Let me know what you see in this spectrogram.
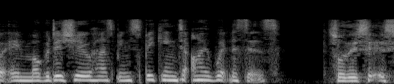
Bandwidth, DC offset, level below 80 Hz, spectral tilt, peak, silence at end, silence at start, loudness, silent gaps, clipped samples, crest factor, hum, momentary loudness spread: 8.8 kHz; under 0.1%; -60 dBFS; -5.5 dB/octave; -6 dBFS; 0 s; 0 s; -21 LUFS; none; under 0.1%; 14 dB; none; 10 LU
